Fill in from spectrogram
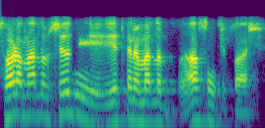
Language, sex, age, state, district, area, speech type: Kashmiri, male, 18-30, Jammu and Kashmir, Kupwara, rural, conversation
